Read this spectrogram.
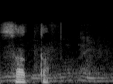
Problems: background conversations at intervals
